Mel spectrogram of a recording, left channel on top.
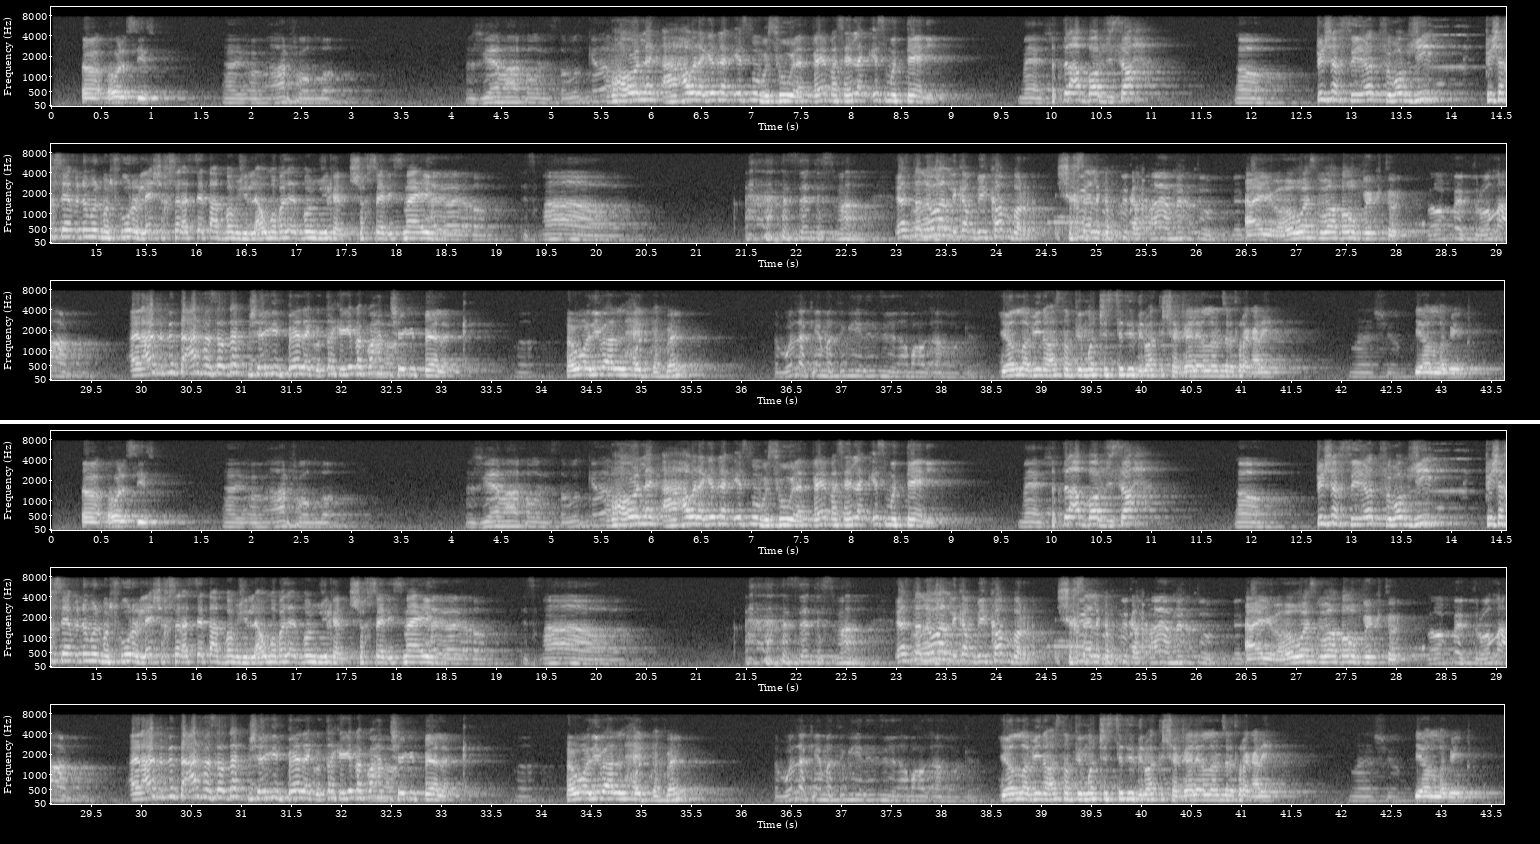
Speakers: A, on the right; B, on the right.
A: اه في
B: اه
A: اول السيزون
B: ايوه آه، عارفه والله مش جاية معاها خالص طب قول كده
A: طب هقول لك هحاول اجيب لك اسمه بسهوله فاهم اسهل لك اسمه التاني
B: ماشي
A: بتلعب بابجي صح
B: اه
A: في شخصيات في بابجي في شخصيه منهم المشهوره اللي هي الشخصيه الاساسيه بتاعت بابجي اللي اول ما بدات بابجي كانت الشخصيه دي اسمها ايه؟
B: ايوه ايوه اه اسمها <laughs> نسيت اسمها
A: يا اسطى
B: ثواني
A: اللي هو
B: يا
A: اللي
B: اسطى
A: كان بيكمبر الشخصيه
B: فيكتور
A: اللي كان
B: فيكتور
A: بيكمبر
B: ايوه فيكتور فيكتور
A: ايوه
B: صح
A: هو اسمه بقى باو فيكتور
B: هو فيكتور والله عارفه
A: انا عارف ان انت عارف بس قصدك مش هيجي في بالك قلت لك هجيب لك
B: اه
A: واحد مش هيجي في بالك
B: اه
A: هو دي بقى
B: آه.
A: الحته
B: طب بقول
A: فاهم؟
B: طب بقول لك ايه ما تيجي ننزل نلعب على القهوة كده
A: يلا بينا اصلا في ماتش السيتي دلوقتي شغال يلا ننزل نتفرج عليه
B: ماشي يلا
A: يلا بينا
